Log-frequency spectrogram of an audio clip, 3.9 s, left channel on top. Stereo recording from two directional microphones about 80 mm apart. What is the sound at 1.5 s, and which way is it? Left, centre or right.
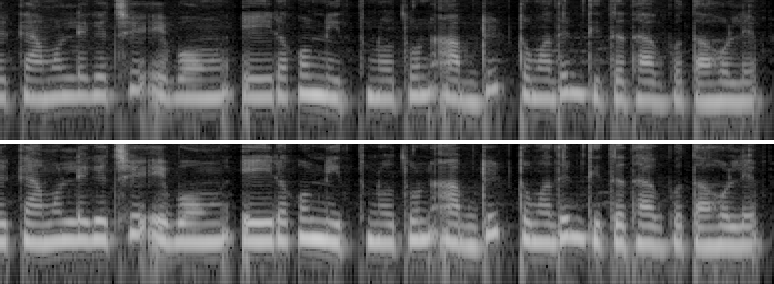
Speech, right.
